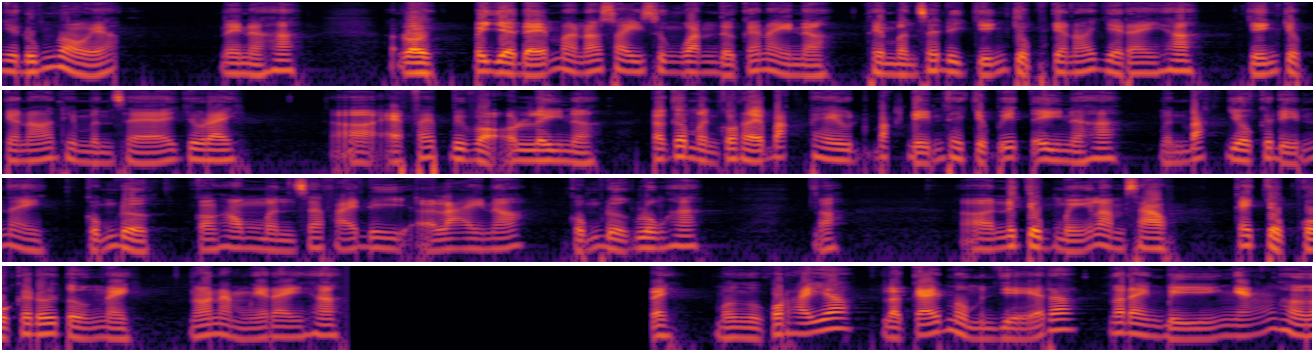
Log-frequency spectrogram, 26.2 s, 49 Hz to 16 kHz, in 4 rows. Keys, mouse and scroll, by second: 0.2-0.6 scroll down 1, 1.5 middle click, 5.4 alt+middle click, 7.2 click, 11.2 s, 12.9 alt+middle click, 14.1 middle click, 15.4-15.8 scroll down 1, 16.6 scroll up 1, 17.1 click, 18.1 scroll down 1, 18.9-19.5 scroll up 1, 19.5 click, 20.8 middle click, 20.8 scroll down 1, 21.1 alt+middle click, 21.7 click, 21.8 middle click, 21.9-22.8 scroll down 3, 22.1 middle click, 22.3 middle click, 22.8 scroll up 1, 23.0 middle click.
